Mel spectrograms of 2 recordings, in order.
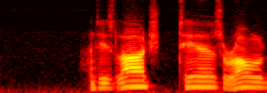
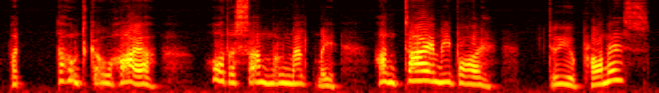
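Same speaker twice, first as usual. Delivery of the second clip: high, louder frightened pleading; a scared dragon bargaining; 14 semitones higher, 6 dB louder than usual. Acted. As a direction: dragon begging the boy to stop.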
